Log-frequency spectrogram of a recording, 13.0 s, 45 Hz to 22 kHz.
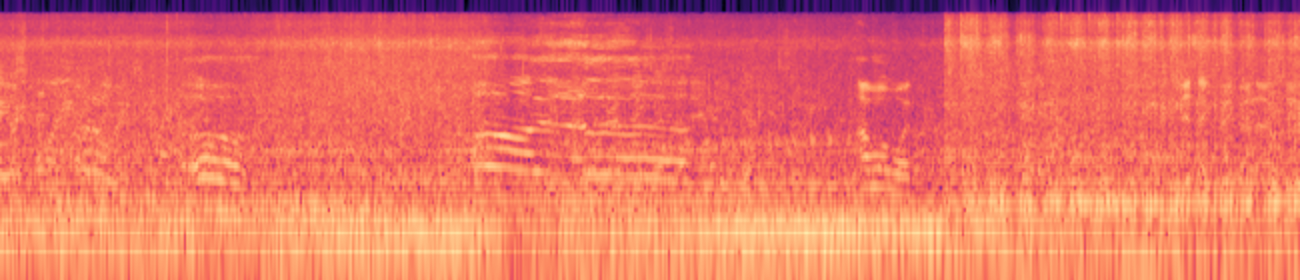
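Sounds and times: voices: 0:00.0 - 0:09.4, 0:10.0 - 0:13.0
car engine idling: 0:00.0 - 0:13.0.

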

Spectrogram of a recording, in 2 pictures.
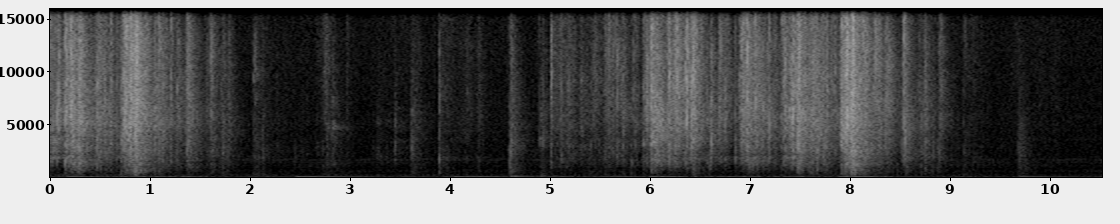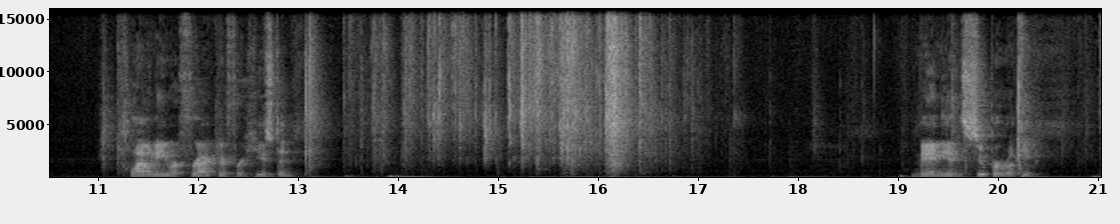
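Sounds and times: foil wrapper crinkling and tearing: 0:00.0 - 0:02.0, 0:05.0 - 0:09.0, 0:13.0 - 0:17.4.

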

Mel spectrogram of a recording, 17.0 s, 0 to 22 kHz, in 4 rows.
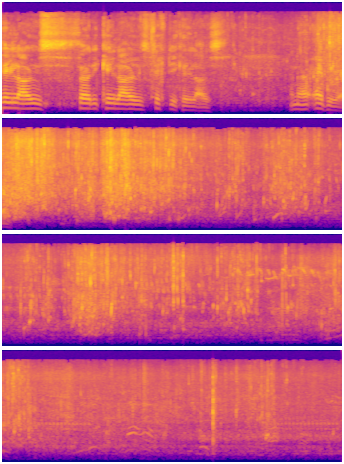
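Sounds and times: muddy water sloshing and splashing: 0:01.8 - 0:17.0.

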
